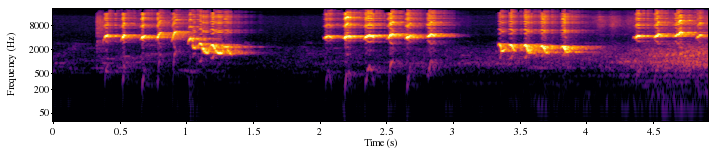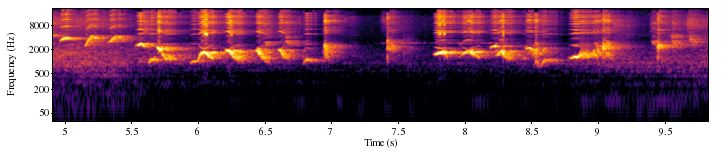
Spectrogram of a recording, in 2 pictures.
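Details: White-rumped shama in full song, played to draw other shamas into singing: bursts of high notes sliding steeply downward, separated by short pauses, with a harsh rasping passage midway and varied chattering whistles.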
